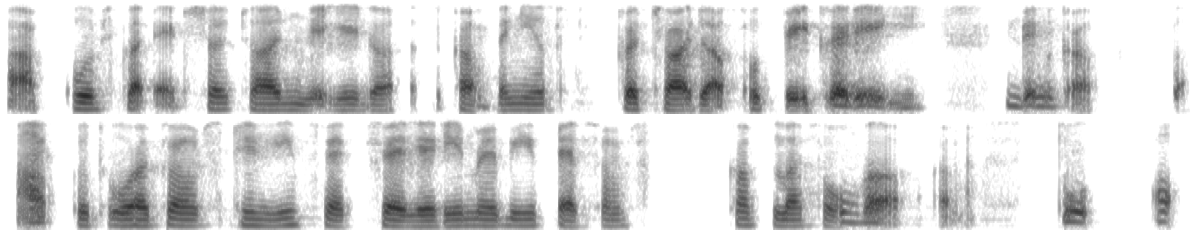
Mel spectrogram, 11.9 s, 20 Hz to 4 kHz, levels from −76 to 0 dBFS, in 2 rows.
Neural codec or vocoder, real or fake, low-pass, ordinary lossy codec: autoencoder, 22.05 kHz, a latent of 192 numbers a frame, VITS, trained on one speaker; fake; 3.6 kHz; Opus, 16 kbps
